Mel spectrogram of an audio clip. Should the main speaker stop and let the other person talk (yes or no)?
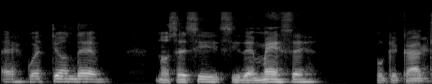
no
